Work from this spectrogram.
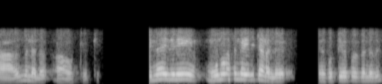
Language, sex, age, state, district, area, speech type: Malayalam, male, 18-30, Kerala, Kasaragod, rural, conversation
